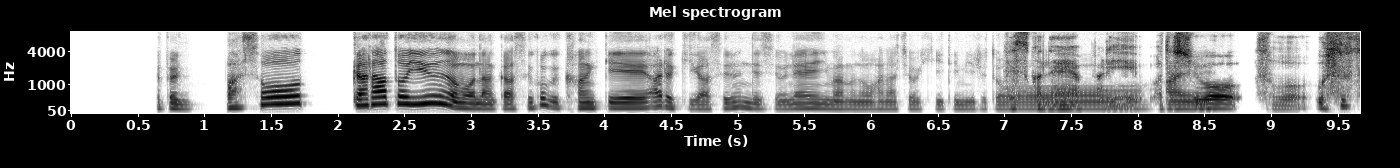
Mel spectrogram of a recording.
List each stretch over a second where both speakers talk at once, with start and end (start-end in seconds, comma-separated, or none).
7.0-8.6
